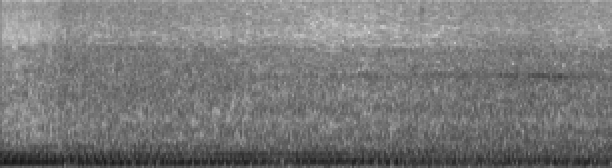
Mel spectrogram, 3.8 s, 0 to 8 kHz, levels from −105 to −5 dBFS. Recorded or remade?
recorded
